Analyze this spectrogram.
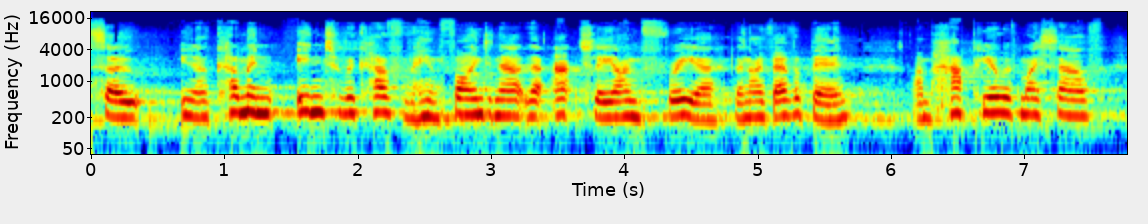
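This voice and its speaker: A woman with a slight West Country accent, medium pitch, fairly even intonation and a moderate pace. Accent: slight West Country twang. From West Country, near Bristol. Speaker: speaker at recovery convention. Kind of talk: recovery share to audience.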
